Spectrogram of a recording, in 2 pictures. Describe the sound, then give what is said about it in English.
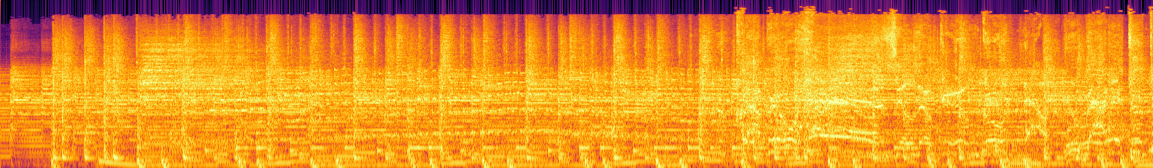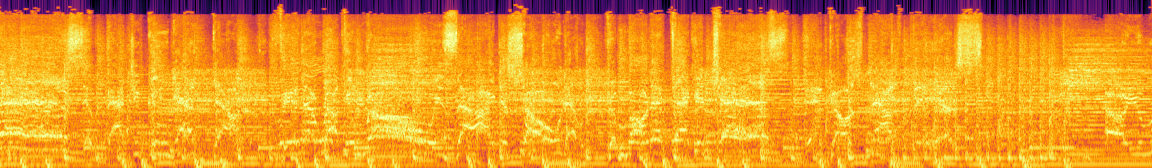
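A loud, energetic song plays continuously, with a driving beat, heavy bass and dense full-band instrumentation that stays at a steady, high level from start to finish. “here's another great song from the …' album, …, the title track”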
